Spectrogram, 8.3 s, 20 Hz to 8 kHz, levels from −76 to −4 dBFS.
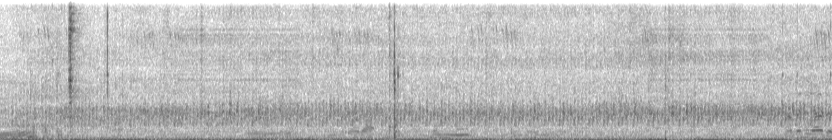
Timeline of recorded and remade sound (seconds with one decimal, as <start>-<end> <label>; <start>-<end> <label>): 0.0-1.8 recorded; 1.8-3.0 remade; 3.0-6.5 recorded; 6.5-7.7 remade; 7.7-8.3 recorded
